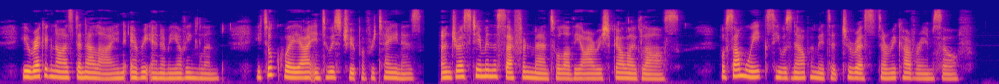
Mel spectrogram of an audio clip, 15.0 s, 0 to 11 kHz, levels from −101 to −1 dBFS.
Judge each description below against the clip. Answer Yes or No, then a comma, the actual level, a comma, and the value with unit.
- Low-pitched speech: No, medium, 170 Hz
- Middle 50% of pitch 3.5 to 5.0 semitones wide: No, average, 2.8 semitones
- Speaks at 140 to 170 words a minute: Yes, average, 165 wpm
